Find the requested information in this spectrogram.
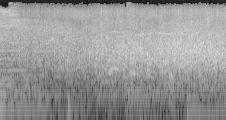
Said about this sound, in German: das Geklatsche, der tosende Applaus für wen? Ist cool.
